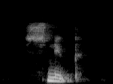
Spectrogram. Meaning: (verb) 1. To be devious and cunning so as not to be seen 2. To secretly spy on or investigate, especially into the private personal life of others 3. To steal; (noun) The act of snooping
- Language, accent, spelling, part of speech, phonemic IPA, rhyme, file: English, Southern England, snoop, verb / noun, /snuːp/, -uːp, LL-Q1860 (eng)-snoop.wav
